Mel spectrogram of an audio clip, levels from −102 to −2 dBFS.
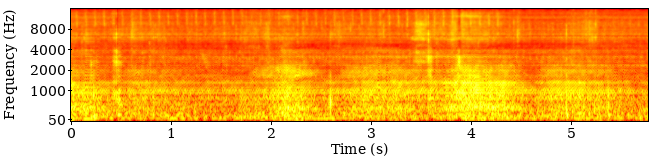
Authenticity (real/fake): fake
